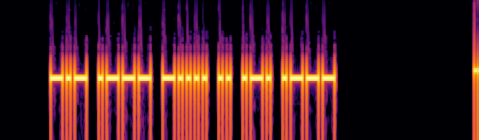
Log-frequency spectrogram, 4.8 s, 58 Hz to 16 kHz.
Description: Morse code, heard as a keyed tone, about 30 wpm, 700 Hz. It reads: KJ6IRJ
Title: USA Call Signs 30wpm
